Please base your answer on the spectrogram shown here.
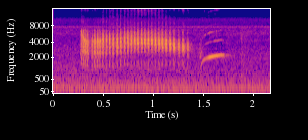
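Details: Lure sound of a tailorbird, 'teras' style, meant to prompt silent birds to sing and to attract others: a harsh buzzy trill lasting about one second, followed by a single clear rising whistle.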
